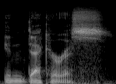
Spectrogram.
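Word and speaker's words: indecorous: It's indecorus. Indecorus. Not integral.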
